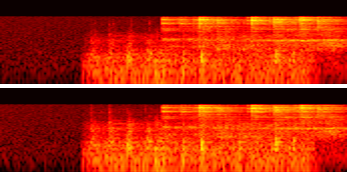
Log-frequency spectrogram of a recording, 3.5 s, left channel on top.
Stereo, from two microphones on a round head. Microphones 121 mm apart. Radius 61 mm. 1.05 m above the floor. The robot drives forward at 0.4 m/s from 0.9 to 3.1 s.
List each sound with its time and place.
1.6 s cutlery clinking: 20° left (ahead or behind), 2 m; by 3.4 s 15° left (ahead or behind), 2.5 m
